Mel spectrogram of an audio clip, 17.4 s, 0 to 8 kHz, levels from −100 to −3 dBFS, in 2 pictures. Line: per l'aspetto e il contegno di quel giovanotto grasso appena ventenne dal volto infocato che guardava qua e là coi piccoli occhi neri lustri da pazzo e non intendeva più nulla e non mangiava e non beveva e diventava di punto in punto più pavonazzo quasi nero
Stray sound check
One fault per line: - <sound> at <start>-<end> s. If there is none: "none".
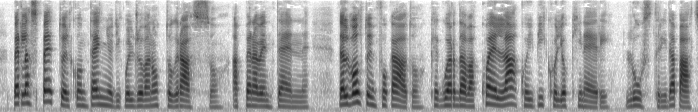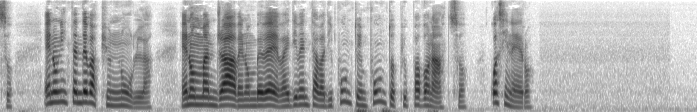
none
